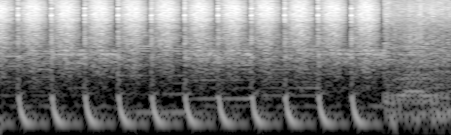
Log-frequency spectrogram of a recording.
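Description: Dubstep build-up: a synth note sliding down in pitch, repeated about six times a second with a hissing noise hit on each repeat, breaking off just before the end.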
